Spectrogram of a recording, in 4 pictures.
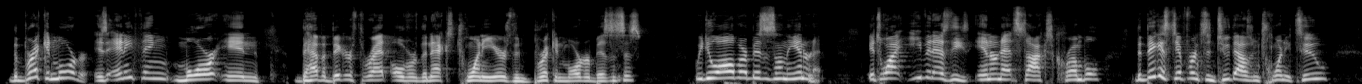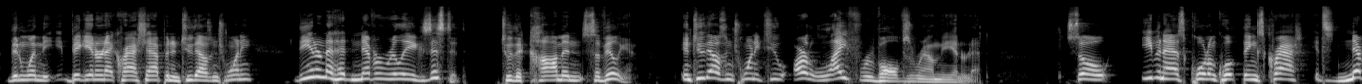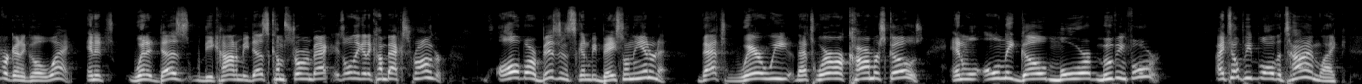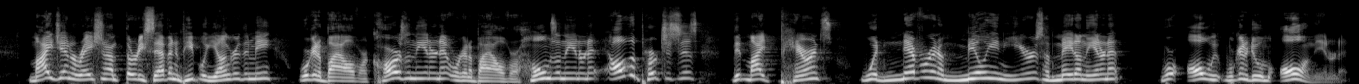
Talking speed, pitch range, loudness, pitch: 215 wpm, 195-265 Hz, -15 LUFS, 230 Hz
